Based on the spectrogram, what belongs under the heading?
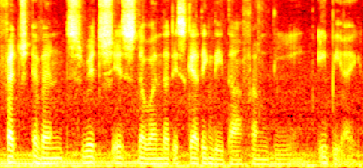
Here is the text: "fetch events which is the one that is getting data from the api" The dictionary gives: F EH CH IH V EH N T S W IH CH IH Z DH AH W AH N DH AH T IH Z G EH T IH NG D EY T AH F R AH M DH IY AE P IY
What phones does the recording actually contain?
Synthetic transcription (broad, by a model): F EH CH IH V EH N T S W IH CH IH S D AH W AH N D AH T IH S G EH T IH NG D EY T AH F R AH M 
